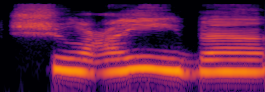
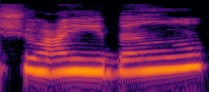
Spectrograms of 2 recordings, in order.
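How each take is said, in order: First: The word ends on a long vowel. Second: The word ends with an n sound. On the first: The reciter stops at this word. "मैंने यहाँ पे रोका था" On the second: The reciter continues without stopping. "आप चाहें तो कंटिन्यू भी कर सकते हैं"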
